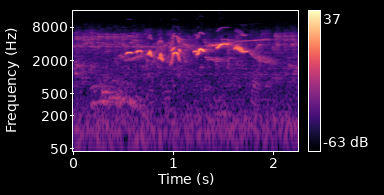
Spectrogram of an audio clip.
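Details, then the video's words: Gacor konslet song of an Oriental magpie-robin, recorded to help trigger singing in others of its kind. About eight bright chirped and whistled notes in quick succession, roughly evenly spaced, in a short energetic phrase. "suara burung kacer gacor konslet"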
